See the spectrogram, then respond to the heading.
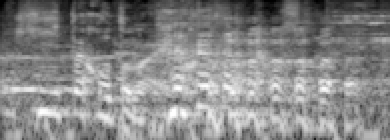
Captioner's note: laughs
